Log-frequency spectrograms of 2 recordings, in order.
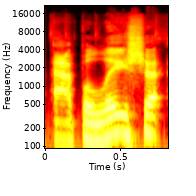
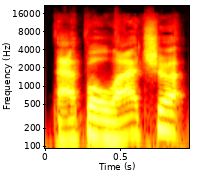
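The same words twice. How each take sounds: First: Long A and SH in the third syllable of "Appalachia"; Appalachia with LAY. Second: Short flat A and a CH in the third syllable of "Appalachia"; Appalachia with LATCH. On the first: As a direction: say "Appalachia" as app-uh-LAY-sha. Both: Shown as a demonstration. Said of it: "differing opinions on what the actual name".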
